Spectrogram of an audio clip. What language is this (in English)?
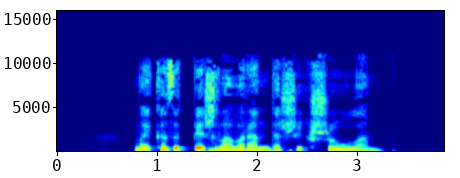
Mari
